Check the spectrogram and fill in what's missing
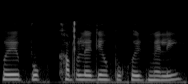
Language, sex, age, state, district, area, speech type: Assamese, female, 18-30, Assam, Sivasagar, rural, spontaneous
